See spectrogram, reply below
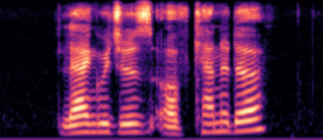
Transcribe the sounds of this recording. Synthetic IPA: læ̃ŋɡwɪd͡ʒəzɔv̥kʰanəda

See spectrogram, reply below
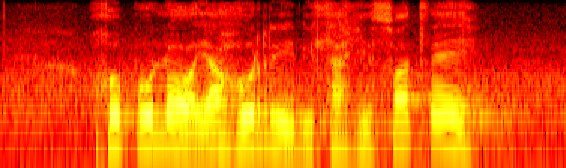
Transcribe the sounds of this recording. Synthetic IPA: k͡xʰʊpʼʊlɔjaɦʊrɪdiɬʰaɦiswat͡sʼe

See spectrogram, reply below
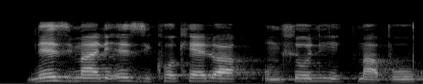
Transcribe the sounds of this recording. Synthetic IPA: nezimaliezikʰɔkʰɛlwaṵm̩ɬolimab̥ʱuːk̬u

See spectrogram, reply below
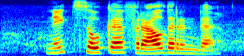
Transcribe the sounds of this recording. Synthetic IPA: nɛtsəlˠkəfəɾɦælˠdəɾəndə

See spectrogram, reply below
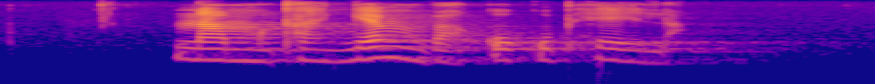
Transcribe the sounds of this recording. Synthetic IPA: nam̩kʰaŋɛɱb̪vʱak̬ʼok̬ʼupʰɛːla

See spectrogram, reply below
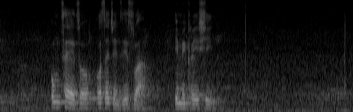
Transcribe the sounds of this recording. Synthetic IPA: um̩tʰɛtʰɔɔsɛt͡ʃʼend͡zʱiswa | imiɡ̥reʃɔn

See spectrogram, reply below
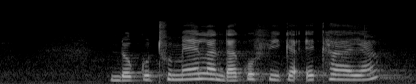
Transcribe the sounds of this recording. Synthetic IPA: ndʱok̬ʼutʰumɛlandʱak̬ʼufikaʔɛkʰaːja

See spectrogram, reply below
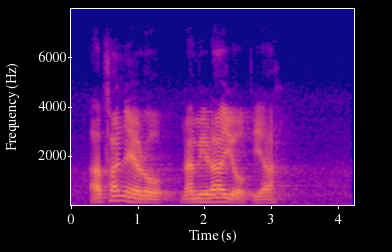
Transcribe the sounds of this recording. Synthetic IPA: ɦap̪fʰanɛɺɔnamiɺajɔja

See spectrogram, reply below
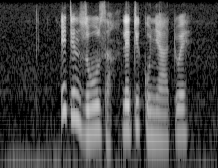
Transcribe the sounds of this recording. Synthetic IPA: itʼind͡zʱuzaletʼiɡ̥ʱuɲaːtʼwɛ

